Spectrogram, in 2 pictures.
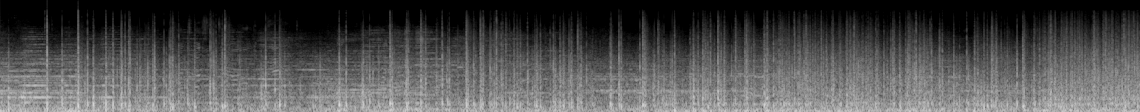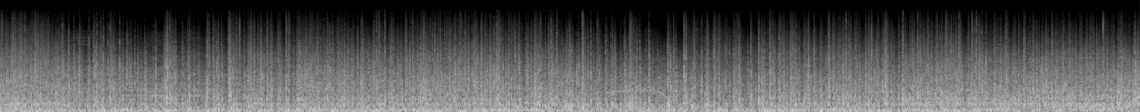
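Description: Fireworks finale barrage: a dense, unbroken run of shell bursts and crackling, one bang right on top of the next.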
